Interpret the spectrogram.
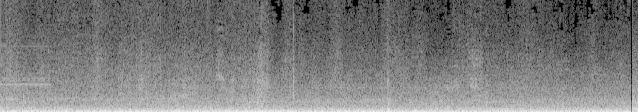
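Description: Cabin noise of a Taiwan High Speed Rail train running at speed: a steady low hum under an even rushing noise, with a few faint light clicks.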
